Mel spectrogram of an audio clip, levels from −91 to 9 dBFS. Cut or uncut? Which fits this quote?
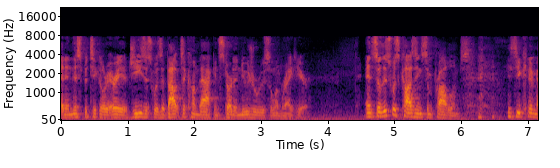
uncut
